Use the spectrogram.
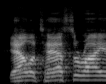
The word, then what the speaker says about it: Galatasaray: League this game goes on Wednesday can I pronounce this Gater against Byron Munich that's gaser Galatasaray is how you say it and I'll tell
